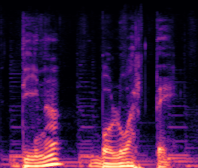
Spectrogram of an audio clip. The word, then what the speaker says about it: Dina Boluarte: In Spanish it's said as Dina Boluarte.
